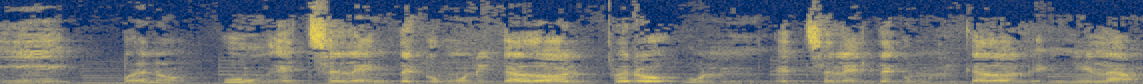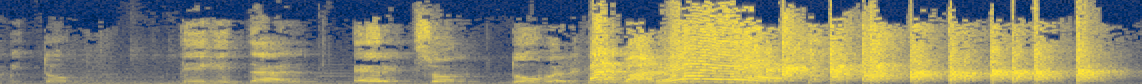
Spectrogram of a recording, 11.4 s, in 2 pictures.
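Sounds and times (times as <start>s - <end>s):
speech: 0.7s - 10.0s
group clapping rhythmically: 9.1s - 11.4s.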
